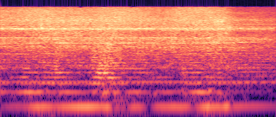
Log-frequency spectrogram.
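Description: Random orbital sander with a dust-extraction hose, sanding a thin oak board: a steady motor hum with a hiss, the hiss easing off near the end.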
